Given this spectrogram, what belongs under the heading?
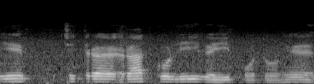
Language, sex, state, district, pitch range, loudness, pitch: Hindi, male, Arunachal Pradesh, Lower Dibang Valley, 105-130 Hz, -20 LUFS, 120 Hz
